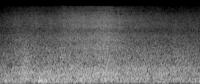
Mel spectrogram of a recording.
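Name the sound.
waves and wind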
